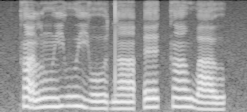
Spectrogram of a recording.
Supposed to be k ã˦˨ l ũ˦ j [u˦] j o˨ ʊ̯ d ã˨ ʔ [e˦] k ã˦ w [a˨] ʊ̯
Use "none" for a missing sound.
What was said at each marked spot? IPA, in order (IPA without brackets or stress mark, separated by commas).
u˦, ɛ˦, a˨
